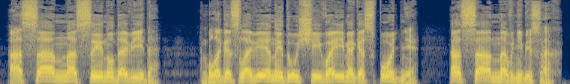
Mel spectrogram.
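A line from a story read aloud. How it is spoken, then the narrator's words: Crowd shouting. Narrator (Russian): Толпы людей кричали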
